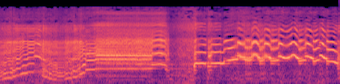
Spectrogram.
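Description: Tenor saxophone played solo and loud: quick swooping slides down and up, a held note, a short break about two seconds in, then a higher note shaken with wide vibrato.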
